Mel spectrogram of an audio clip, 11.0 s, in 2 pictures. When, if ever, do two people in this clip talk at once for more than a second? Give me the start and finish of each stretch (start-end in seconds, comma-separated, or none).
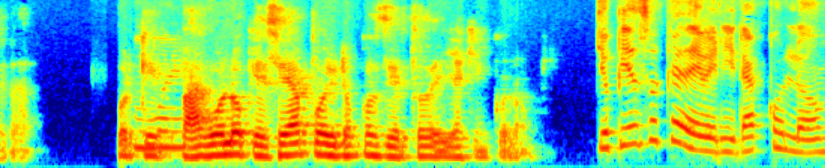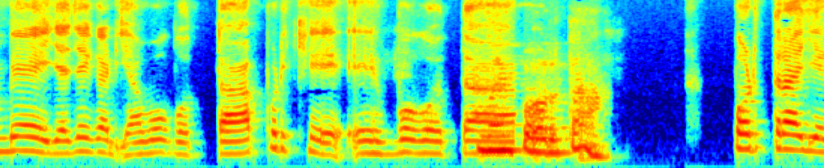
none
